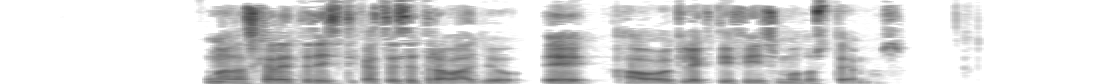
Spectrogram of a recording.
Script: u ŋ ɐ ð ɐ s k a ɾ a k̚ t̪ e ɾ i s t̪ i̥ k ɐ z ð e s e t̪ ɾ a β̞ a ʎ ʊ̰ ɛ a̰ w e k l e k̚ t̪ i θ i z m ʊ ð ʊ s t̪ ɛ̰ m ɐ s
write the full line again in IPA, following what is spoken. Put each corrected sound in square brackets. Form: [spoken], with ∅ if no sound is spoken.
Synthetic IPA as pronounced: u ŋ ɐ ð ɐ s k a ɾ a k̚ t̪ e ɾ i s t̪ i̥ k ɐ z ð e s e t̪ ɾ a β̞ a ʎ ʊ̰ ɛ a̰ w e k l e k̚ t̪ i θ i z m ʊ ð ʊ s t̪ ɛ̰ m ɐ s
